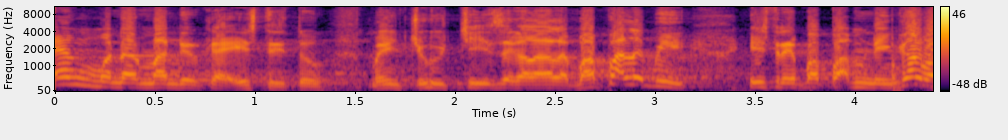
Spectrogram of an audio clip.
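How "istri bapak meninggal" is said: ordinary talk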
